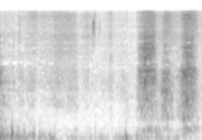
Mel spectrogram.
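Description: Dry pine straw rustling as it is pushed into a bee smoker, then a few short puffs of air from the smoker's bellows near the end.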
